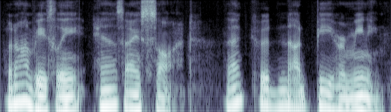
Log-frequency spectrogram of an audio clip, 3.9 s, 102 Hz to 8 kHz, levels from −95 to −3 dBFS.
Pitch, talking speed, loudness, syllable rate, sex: 110 Hz, 185 wpm, -16 LUFS, 4.7 syllables/s, male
